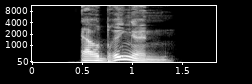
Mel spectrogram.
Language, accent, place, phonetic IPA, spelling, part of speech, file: German, Germany, Berlin, [ʔɛɐ̯ˈbʁɪŋən], erbringen, verb, De-erbringen.ogg
- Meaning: to render, yield, produce, give, furnish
